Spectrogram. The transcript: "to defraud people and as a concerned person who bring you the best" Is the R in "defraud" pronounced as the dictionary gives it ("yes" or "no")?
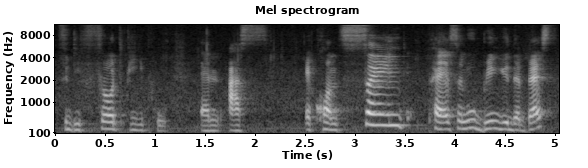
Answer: no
